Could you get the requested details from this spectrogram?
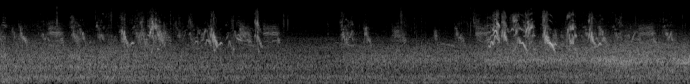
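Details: At a Tenmangu shrine on 15 January 2024, sparrows fly onto an outstretched hand to take food; loud, scratchy chirps come in bunches, with a pause near the middle and then a busier burst.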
